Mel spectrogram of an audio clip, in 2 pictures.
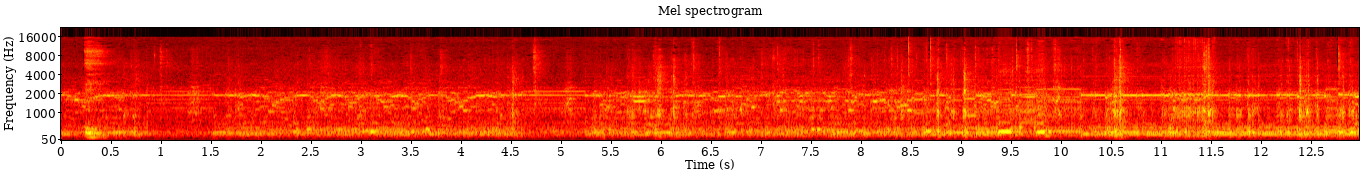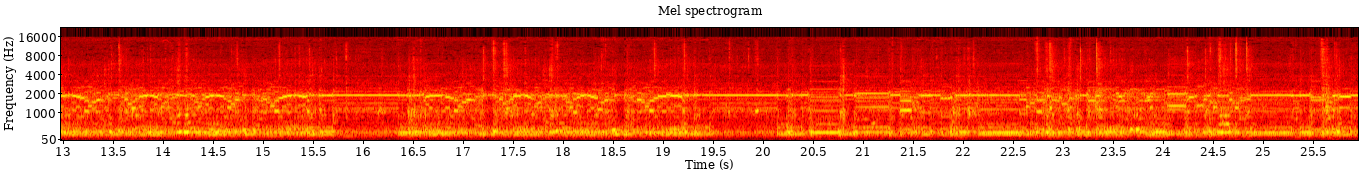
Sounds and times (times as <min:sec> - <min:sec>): Printer: 0:00.0 - 0:25.9.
